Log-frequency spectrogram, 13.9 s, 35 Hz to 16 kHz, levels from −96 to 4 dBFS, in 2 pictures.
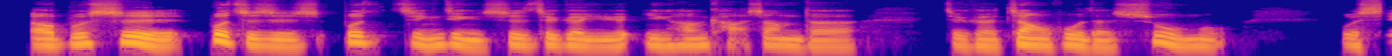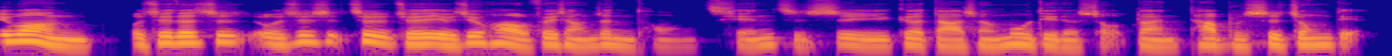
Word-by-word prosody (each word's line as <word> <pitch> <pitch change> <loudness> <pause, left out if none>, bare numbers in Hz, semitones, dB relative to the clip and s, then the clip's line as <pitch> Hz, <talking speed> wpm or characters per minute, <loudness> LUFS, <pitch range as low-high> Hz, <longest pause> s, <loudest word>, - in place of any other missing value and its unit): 而 115 -1 +5
不 135 +5 +1
是 140 -7 +5
不 190 -3 +8
只 125 -6 +2
只 110 -2 +1
是 105 - -3
不 165 -1 +3
仅 145 -6 -3
仅 110 -6 +1
是 120 +4 -1
这 120 0 -1
个 120 - +2
余 105 +4 -1
银 115 -2 -3
行 115 0 -1
卡 125 - -6
上 115 -3 -2
的 100 0 -4 0.4
这 - - -6
个 105 0 -2
帐 120 +1 +3
户 120 -1 +1
的 100 -1 -2
数 130 - 0
目。 110 -1 -4 0.5
我 - - -4
希 180 - +1
望 135 - +5 0.2
我 130 - -4
觉 150 +7 +1
得 150 0 +5
这 155 +3 -1 0.2
我 140 - -1
我 125 - -1
就 170 +7 -1
是 170 0 -2
就 185 - 0
是 155 - +3
觉 135 0 -1
得 135 - +4
有 125 - +4
一 - - 0
句 155 - +1
话 145 -2 +2
我 105 - +1
非 130 +6 -2
常 110 -4 -3
认 120 -2 -4
同， 100 -1 -15
钱 110 +4 -7
只 125 -4 -9
是 130 0 -3
一 105 -1 -4
个 120 0 -3
达 105 0 0
成 105 +1 -4
目 130 0 -2
的 115 - -3
的 100 -2 -5
手 100 - -5
段， 105 -2 -4
它 120 -2 0
不 110 -1 -8
是 120 +3 +3
终 125 +3 -2
点。 - - -8
120 Hz, 290 characters per minute, -24 LUFS, 105-135 Hz, 0.5 s, 不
